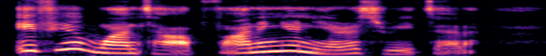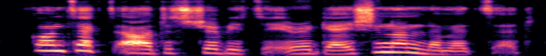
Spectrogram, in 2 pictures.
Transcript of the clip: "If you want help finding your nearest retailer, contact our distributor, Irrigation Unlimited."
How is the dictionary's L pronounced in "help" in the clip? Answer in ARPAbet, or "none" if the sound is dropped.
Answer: none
